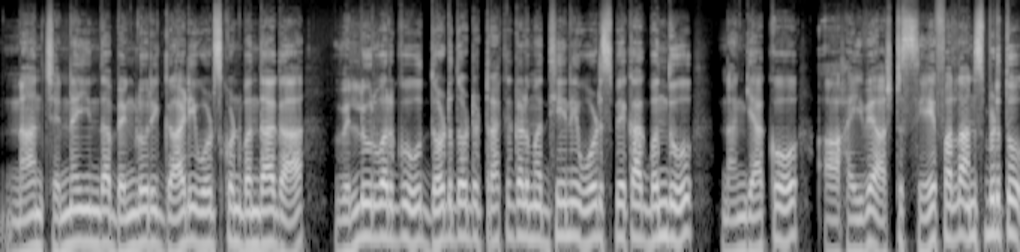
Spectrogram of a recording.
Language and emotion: Kannada, fearful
